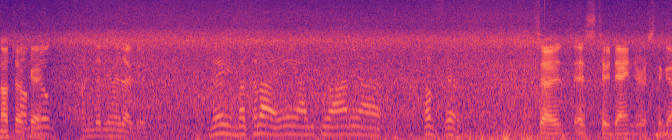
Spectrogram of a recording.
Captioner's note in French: Langue locale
